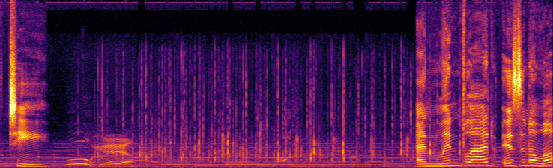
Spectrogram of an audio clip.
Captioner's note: crowd cheers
